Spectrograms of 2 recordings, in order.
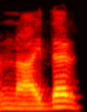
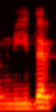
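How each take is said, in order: First: The first vowel sounds like 'eye'. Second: The first vowel sounds like 'ee'. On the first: "मुझे नाइदर कहना पसंद है" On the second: "ज्यादातर लोग इसको नीदर कहते हैं"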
